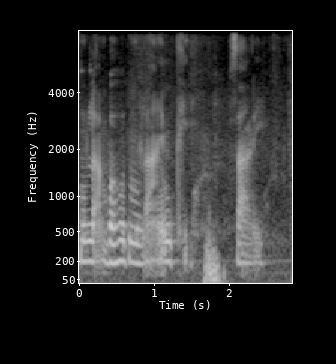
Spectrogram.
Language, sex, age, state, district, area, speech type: Hindi, female, 30-45, Uttar Pradesh, Jaunpur, rural, spontaneous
